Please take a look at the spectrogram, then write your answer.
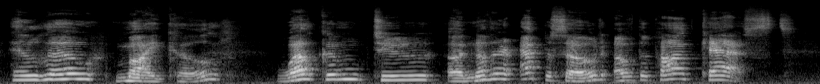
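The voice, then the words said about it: Put-on British accent. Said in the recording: “Did you start this episode with a British accent and then lose it immediately?”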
